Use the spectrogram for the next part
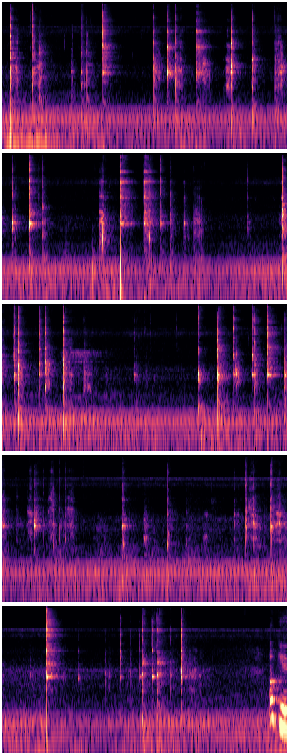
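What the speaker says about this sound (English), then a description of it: "And now you are going to mix this all together." Sandwich filling seasoned with a quarter teaspoon of pepper gets stirred in a bowl with a utensil, producing steady, irregular clinks and scrapes of metal against the dish throughout, close and fairly quiet, with no talking.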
